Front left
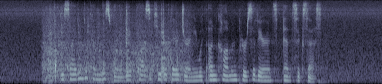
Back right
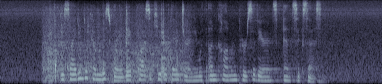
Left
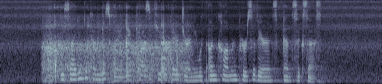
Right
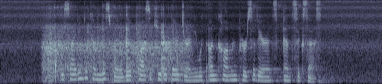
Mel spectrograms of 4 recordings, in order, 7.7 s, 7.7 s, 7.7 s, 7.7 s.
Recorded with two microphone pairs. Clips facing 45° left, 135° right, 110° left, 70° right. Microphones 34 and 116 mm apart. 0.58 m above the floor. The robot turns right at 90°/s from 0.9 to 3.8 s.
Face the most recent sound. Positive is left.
turn(degrees=25)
